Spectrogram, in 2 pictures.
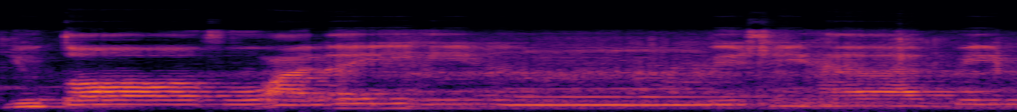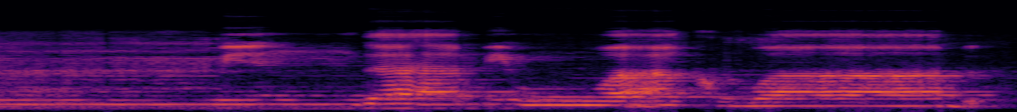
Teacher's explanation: Bagaimana cara membaca ikhfa safawi ini, yaitu membacakan atau mengucapkan mim as-sakinah yang berbaris sukun ini, asifati bainal izhar wal idgham, dengan sifatnya antara izhar jelas dan idgham masuk, atau dibaca samar-samar. Bil gunnati kemudian disertai dengan dengung, dibaca selama dua harokat, wa adamu tasydid dan tidak bertasydid, kemudian diberikan sedikit rongga di antara dua bibir.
